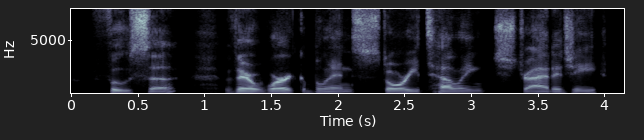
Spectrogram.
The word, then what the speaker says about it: Foossa: story of how we ellighted on the correctly pronounced Fousea? Indeed. Yeah. So, Fousea is we're named after an animal from Madagascar.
